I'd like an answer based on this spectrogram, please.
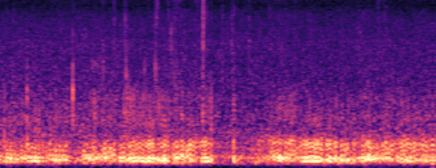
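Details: Luna the kitten purrs while suckling on pinky and ring fingertips, paws going; rhythmic low purr pulses steadily, briefly softening just before the third second, with light clicks.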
